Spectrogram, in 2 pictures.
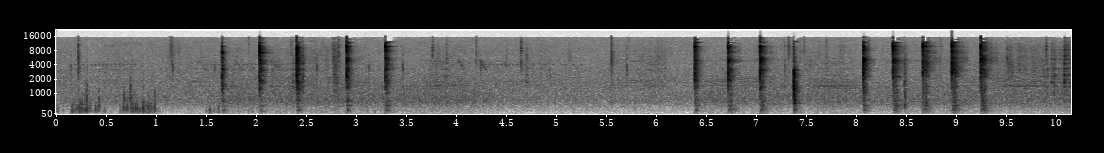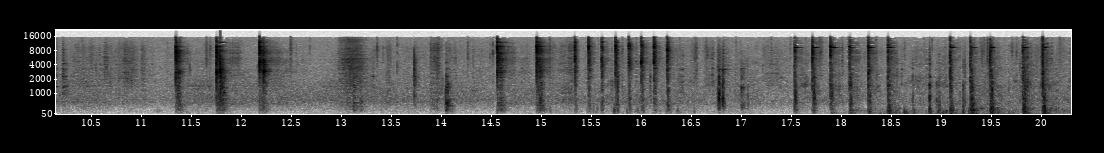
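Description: A hammer striking a steel sledgehammer head to drive it down onto its wooden handle: sharp metallic clanks in runs of several blows with short pauses between. The blows come faster and heavier in the last few seconds.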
